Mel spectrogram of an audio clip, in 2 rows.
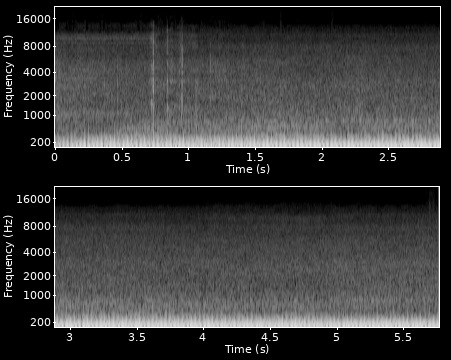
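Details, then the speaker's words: Honda S2000 at idle after an injector swap: low, even exhaust rumble with steady firing, no longer bouncing around 1,000 rpm and without the occasional extra tone heard before; a smooth, healthy idle. "Exhaust sounds like a smoother tone. I'm not getting that extra little tone that pops up every so often. It's a nice steady tone."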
